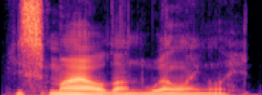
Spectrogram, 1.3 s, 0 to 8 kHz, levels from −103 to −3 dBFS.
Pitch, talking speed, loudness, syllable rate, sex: 105 Hz, 135 wpm, -17 LUFS, 6.4 syllables/s, male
